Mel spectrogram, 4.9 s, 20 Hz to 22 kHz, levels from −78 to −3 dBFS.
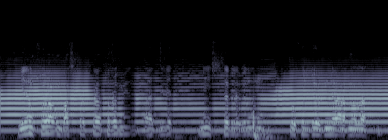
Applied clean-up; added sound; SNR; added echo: neural mask model RNNoise.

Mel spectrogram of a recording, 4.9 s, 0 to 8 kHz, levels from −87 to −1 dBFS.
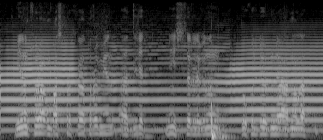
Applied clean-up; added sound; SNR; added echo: none; Trumpet; -4 dB; none.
